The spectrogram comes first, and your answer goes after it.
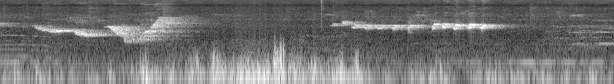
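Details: Kitten calling for its mother: a high cry that falls, dips low, then sweeps sharply upward, followed by a long thin steady wail, over a low rumbling background.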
